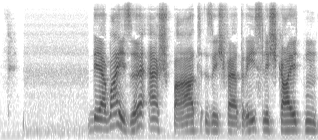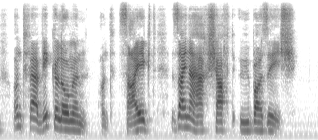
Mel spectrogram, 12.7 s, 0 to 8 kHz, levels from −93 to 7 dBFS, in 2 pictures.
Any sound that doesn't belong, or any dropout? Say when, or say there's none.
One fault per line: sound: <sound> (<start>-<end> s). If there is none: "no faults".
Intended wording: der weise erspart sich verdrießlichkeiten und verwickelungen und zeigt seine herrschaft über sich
no faults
